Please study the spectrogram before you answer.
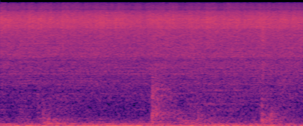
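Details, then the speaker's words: Old Mt. Fuji Inn/Mai Tai Lounge neon sign, transformer with jumpers across broken tubes: low steady hum with crackling sizzle flaring in bursts, high voltage arcing to ground; secondary ground fault, suspected old wiring and housings; electrical sizzle. "Yeah, it's still grounding out."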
